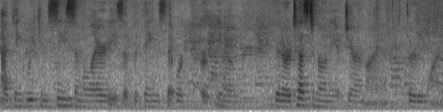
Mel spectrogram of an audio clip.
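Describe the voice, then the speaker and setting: Noticeable background noise runs under the voice. The room echo is audible. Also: woman. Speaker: Bible study group leader. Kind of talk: group discussion. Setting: cafe. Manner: loud.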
